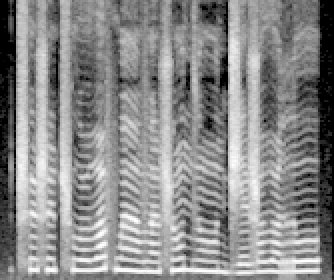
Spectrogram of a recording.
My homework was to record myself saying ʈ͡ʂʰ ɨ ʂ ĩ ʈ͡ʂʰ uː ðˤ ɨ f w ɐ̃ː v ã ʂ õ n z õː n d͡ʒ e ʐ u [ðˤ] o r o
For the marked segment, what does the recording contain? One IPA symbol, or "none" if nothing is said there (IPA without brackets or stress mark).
ðˤ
